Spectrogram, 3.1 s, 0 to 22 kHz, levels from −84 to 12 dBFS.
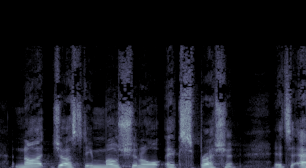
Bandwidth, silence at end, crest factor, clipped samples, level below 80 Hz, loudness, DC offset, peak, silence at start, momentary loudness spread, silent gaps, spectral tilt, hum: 16.5 kHz; 0 s; 18 dB; under 0.1%; -64 dBFS; -24 LUFS; under 0.1%; -8 dBFS; 0.15 s; 9 LU; none; -3.5 dB/octave; none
